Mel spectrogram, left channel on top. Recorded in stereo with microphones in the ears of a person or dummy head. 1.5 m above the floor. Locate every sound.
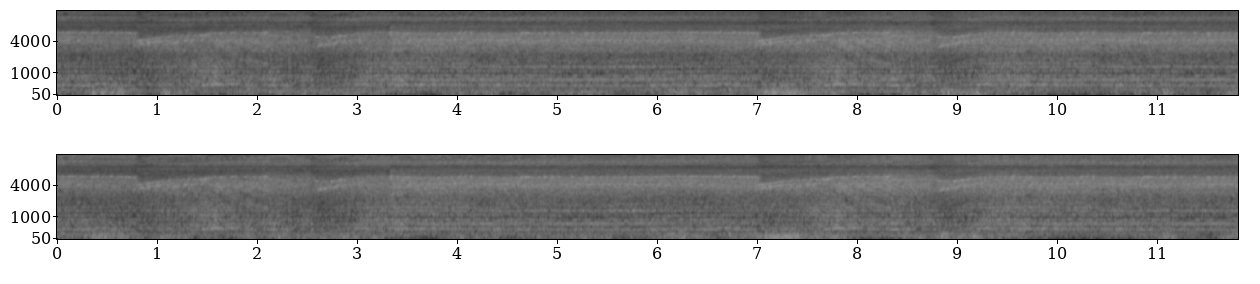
0.0 s a drone: 10° right (ahead or behind)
